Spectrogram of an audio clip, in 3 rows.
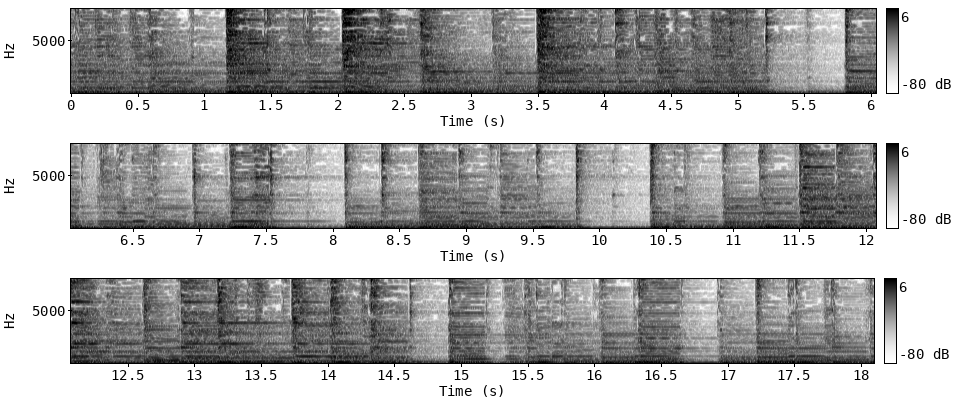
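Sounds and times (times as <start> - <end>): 
guitar strumming: 0.0 - 18.0.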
